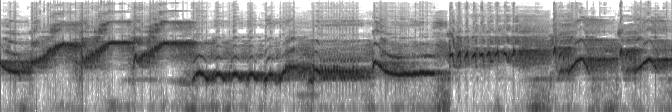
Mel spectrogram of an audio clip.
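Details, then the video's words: Energetic white-rumped shama song rich in filler phrases, played to provoke other birds: clear whistled notes sliding upward in quick steps, a lower held whistle, then repeated high rising phrases with brief crackly interruptions. "MURAI BATU BIKIN EMOSI LAWAN FULL ISIAN | SUARA MURAI BATU GACOR UNTUK PANCINGAN BURUNG"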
